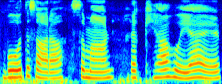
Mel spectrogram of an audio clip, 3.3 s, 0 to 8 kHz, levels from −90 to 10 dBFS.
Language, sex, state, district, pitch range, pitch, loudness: Hindi, female, Punjab, Pathankot, 220-255 Hz, 245 Hz, -15 LUFS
